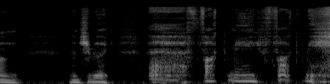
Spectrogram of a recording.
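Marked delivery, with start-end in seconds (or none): 1.5-3.2 slow, high, drawn-out moan of the words. Retold or imitated. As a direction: stretch each fuck me out like a strange moan. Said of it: "turned into a fucking Doctor Jekyll and Mister Hyde".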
